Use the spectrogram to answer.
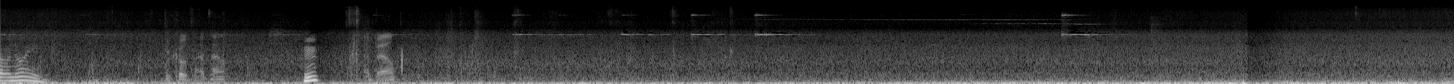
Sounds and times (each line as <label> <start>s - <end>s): Bike Bell 5.1s - 8.3s
train 10.4s - 11.7s
Bike Bell 10.6s - 11.5s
